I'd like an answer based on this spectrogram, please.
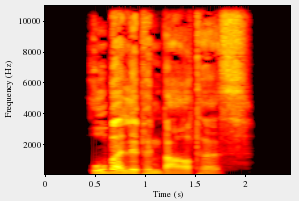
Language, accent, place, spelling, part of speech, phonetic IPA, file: German, Germany, Berlin, Oberlippenbartes, noun, [ˈoːbɐlɪpn̩ˌbaːɐ̯təs], De-Oberlippenbartes.ogg
- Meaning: genitive singular of Oberlippenbart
